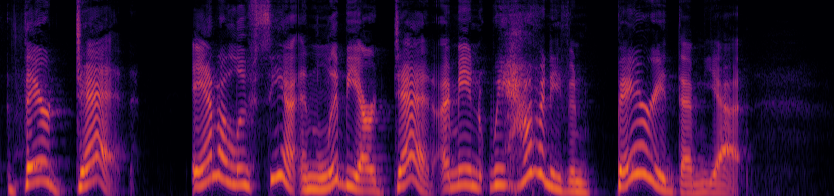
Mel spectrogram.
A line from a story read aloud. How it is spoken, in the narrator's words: It's getting increasingly more heated until Hurley screams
